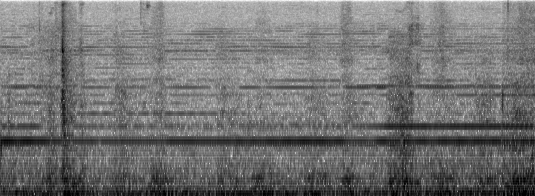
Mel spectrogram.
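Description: Near silence: faint room tone with a thin steady tone and a single faint click about half a second in.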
